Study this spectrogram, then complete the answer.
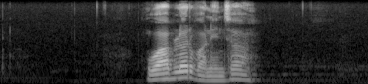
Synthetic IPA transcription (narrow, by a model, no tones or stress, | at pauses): wablʌrbʱʌnint͡sʰʌ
